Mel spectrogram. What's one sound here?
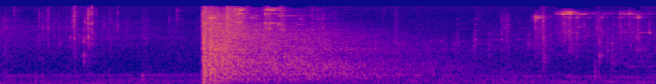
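A pistol fires a single loud shot that echoes and fades.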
